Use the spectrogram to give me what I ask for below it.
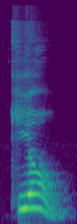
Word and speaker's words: Keoghan: But what are you gonna say about Barry Keoghan? Yeah, that's his that's how you pronounce his last name.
